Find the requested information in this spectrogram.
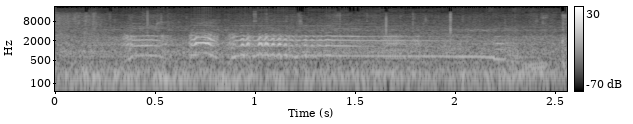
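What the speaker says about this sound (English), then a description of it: "Hear my rooster in the back." A rooster crows once, a long drawn-out call holding steady before trailing off, moderately close over a faint background hum.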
